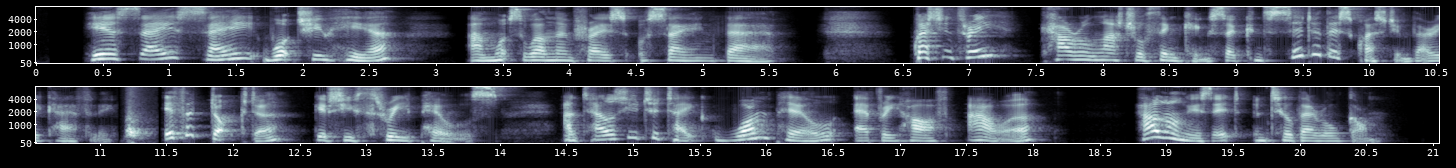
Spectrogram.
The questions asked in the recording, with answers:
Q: If a doctor gives you three pills and tells you to take one pill every half hour, how long is it until they're all gone?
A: The answer, in fact, is 1 hour.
